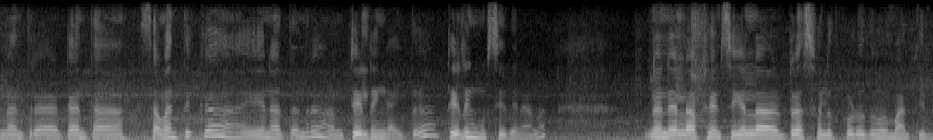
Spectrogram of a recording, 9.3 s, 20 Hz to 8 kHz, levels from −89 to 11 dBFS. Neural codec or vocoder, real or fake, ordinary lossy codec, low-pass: none; real; none; none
